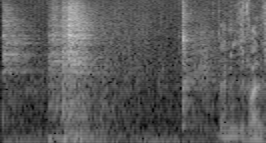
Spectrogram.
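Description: Metal tongs knocking and scraping against a steel pot and frying pan as cooked penne is lifted from the pasta water into the tomato sauce. There is a short scrape about half a second in and a sharp click a little after the middle.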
